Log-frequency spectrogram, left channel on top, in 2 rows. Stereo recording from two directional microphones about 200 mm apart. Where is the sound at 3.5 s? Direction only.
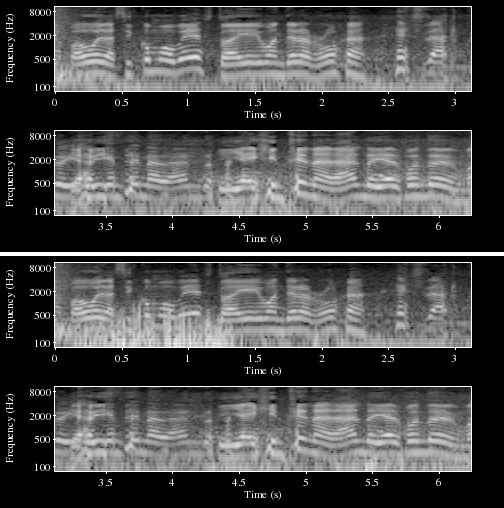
5° left (ahead or behind).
